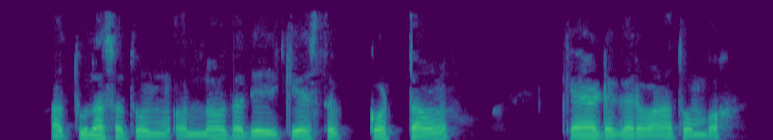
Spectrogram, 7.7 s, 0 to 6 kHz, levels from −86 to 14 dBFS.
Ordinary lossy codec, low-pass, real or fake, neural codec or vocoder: MP3, 32 kbps; 5.4 kHz; real; none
